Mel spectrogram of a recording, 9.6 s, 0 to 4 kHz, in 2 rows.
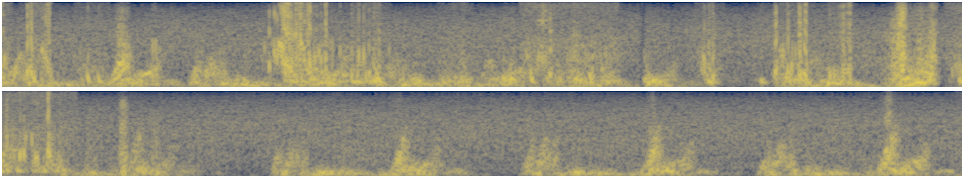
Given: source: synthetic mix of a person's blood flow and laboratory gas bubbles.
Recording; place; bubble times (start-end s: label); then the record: Doppler ultrasound of blood flow; precordium
0.00-0.05 s: bubbles
0.09-0.32 s: bubbles
0.36-0.53 s: bubbles
0.74-0.78 s: bubbles
1.28-1.94 s: bubbles
2.17-2.37 s: bubbles
2.59-3.12 s: bubbles
3.47-3.61 s: bubbles
3.77-4.29 s: bubbles
4.71-5.17 s: bubbles
9.56-9.61 s: bubbles
From the record:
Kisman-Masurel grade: 232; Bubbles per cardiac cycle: several, 3 to 8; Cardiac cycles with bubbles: 50 to 99%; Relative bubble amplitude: moderate (0.250 to 0.450); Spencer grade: 3 (all of the cardiac periods contain showers or single bubble signals, but not dominating or overriding the cardiac motion signals); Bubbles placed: only in the low amplitude regions of the cardiac cycle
